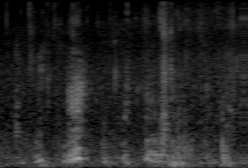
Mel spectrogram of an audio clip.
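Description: Two dogs, Oreo and Suki, a Pomchi puppy among them, play on a couch, giving soft grunts, snuffles and a small growl amid rustling, close and quiet.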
